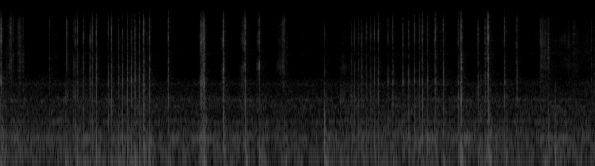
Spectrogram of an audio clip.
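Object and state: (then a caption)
Paperback book pages riffled. A small paper paperback book with a solid stack of pages is held open in both hands while the fingers riffle and flip through its pages. Quick bursts of crisp, bright paper flutters and sharp snaps come in uneven runs over a soft hiss. Each flick stops dead with no ring.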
